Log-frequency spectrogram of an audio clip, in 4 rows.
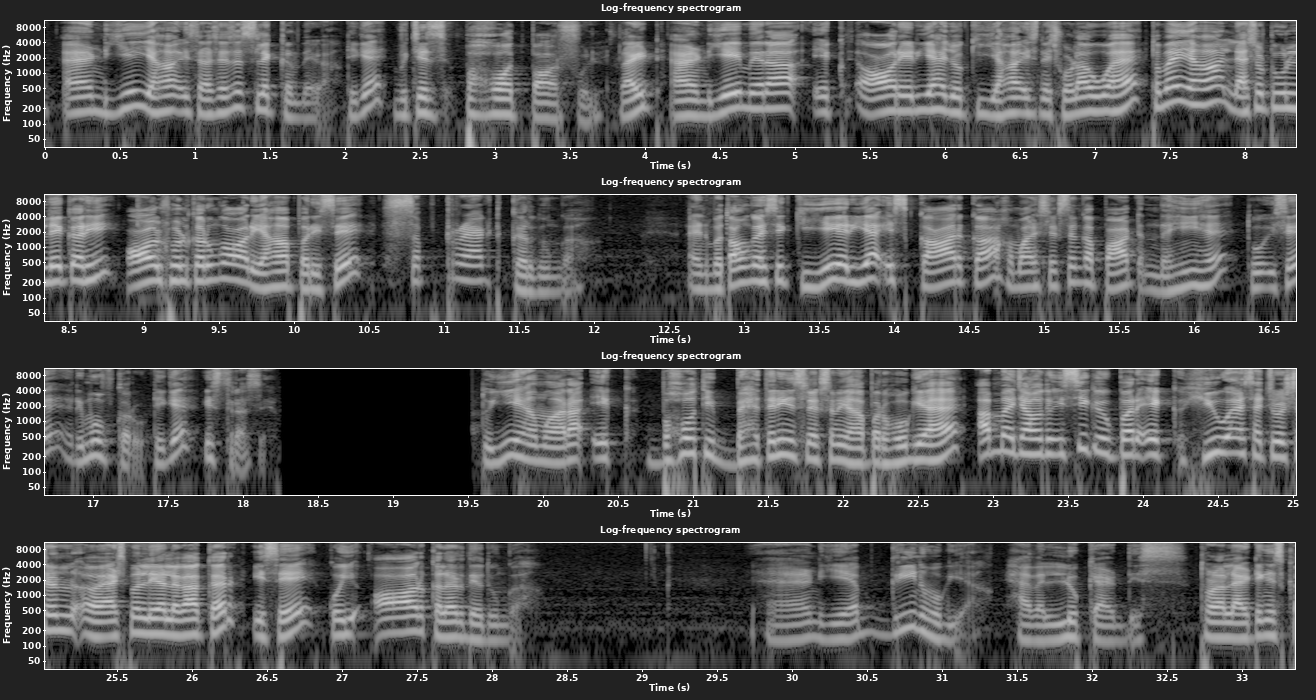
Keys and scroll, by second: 2.9 ctrl+alt+space, 3.4 ctrl+alt+space, 4.1 space, 4.9 ctrl+alt+space, 5.3 ctrl+alt+space, 7.4 space, 19.5 ctrl+alt+space, 20.1 space, 27.3 space, 31.3 space, 32.3 ctrl+alt+space.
